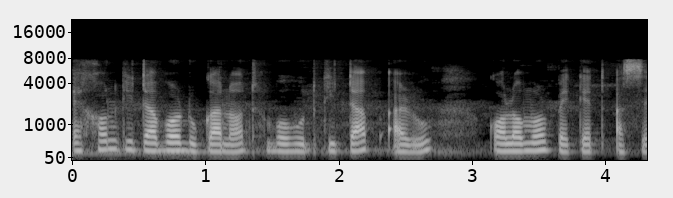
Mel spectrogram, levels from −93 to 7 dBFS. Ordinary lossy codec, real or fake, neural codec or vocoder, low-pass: none; real; none; none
